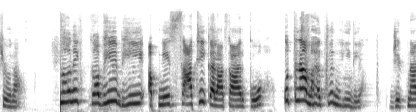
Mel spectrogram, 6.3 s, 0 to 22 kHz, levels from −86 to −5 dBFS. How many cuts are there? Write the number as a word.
one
